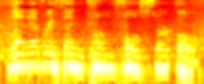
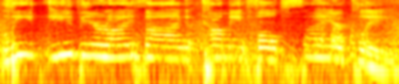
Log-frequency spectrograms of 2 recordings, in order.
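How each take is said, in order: First: The vowels are pronounced the usual way. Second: The vowels are swapped for different vowel sounds.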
